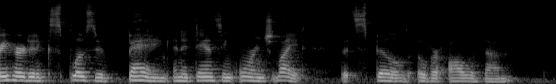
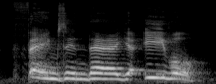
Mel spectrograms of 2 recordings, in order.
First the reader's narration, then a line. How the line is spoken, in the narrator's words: Hagrid bellowed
